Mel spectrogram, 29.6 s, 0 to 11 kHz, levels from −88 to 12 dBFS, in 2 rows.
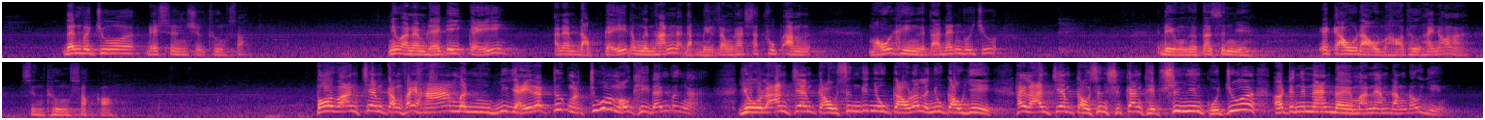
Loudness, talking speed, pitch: -16 LUFS, 230 wpm, 185 Hz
